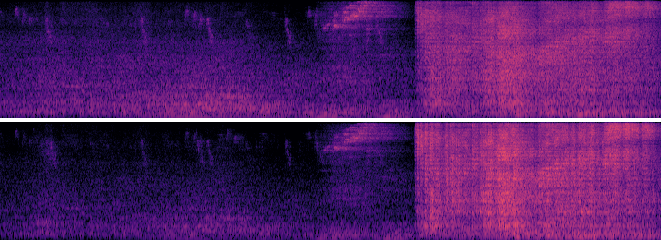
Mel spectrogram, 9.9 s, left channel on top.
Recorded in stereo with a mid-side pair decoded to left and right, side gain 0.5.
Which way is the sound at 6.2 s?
45° right.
